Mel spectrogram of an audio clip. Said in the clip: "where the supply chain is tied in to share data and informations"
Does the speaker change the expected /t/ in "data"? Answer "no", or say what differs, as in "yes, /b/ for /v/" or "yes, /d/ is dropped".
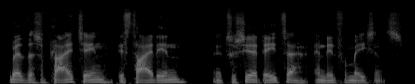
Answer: yes, /s/ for /t/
